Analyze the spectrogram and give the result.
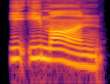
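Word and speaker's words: Imane: They both have headgear and eman is how you pronounce it.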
